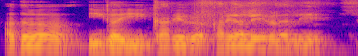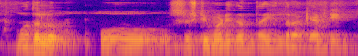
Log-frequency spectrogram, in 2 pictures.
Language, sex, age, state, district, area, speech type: Kannada, male, 30-45, Karnataka, Bangalore Urban, urban, spontaneous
